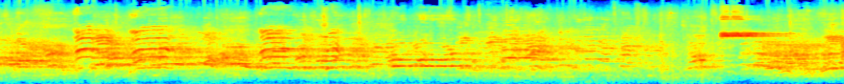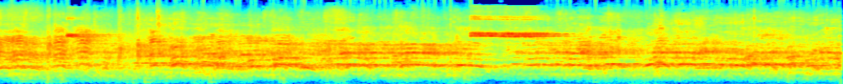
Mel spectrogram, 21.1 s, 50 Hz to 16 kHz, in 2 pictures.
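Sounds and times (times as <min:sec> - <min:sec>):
people calling out: 0:00.0 - 0:21.0
referee's whistle blasts: 0:09.0 - 0:09.7, 0:11.4 - 0:11.8, 0:16.4 - 0:17.8.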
